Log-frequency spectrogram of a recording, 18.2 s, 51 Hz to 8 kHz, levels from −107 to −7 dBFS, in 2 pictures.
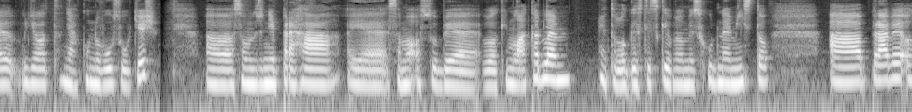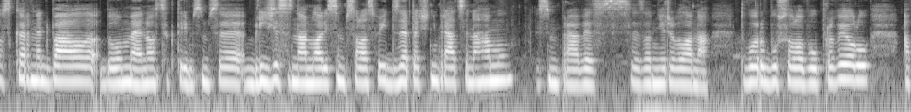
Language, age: Czech, 20-39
